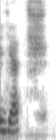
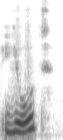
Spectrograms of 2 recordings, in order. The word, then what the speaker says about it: yacht: cantons ici c'est un yacht alors ça se prononce pas yatch ou y acheter ça se prononce yacht d'accord et si c'était la mer bien entendu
